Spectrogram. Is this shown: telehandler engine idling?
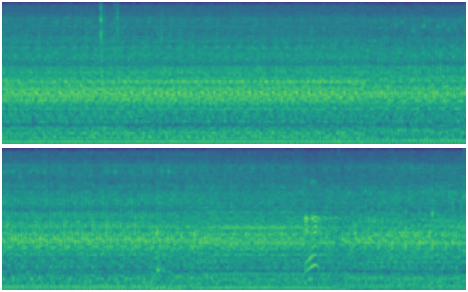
yes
